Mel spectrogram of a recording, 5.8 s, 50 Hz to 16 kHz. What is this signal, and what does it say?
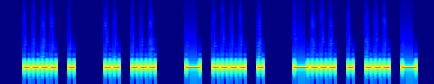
Morse code, heard as a keyed tone, about 21 wpm, 700 Hz. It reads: HE IS THE BEST
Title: Sentences from Top 1000 Words - Review Part 4 - 20wpm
